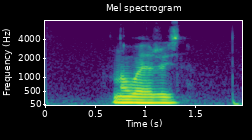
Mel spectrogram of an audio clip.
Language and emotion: Russian, neutral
